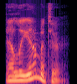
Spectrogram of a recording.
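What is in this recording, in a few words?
"elaeometer", British English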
